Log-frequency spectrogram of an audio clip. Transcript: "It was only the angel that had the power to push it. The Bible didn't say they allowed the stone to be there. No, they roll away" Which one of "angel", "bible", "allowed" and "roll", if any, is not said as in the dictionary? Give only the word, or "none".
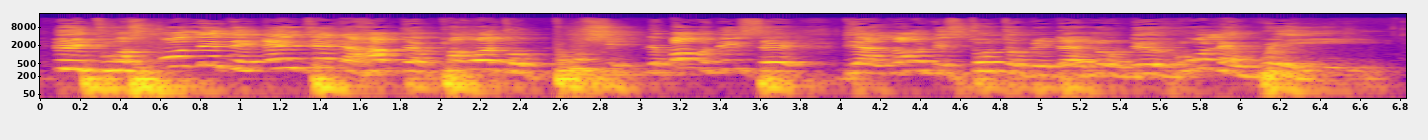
none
